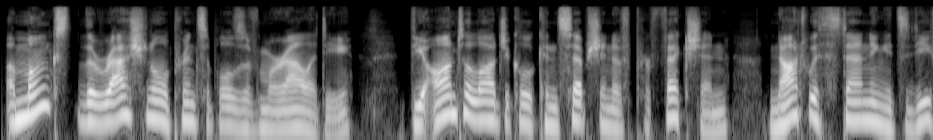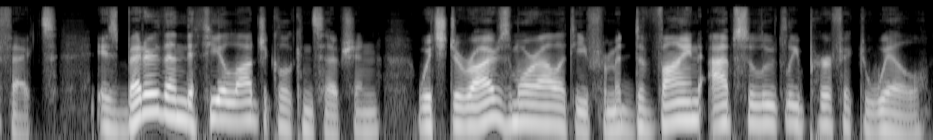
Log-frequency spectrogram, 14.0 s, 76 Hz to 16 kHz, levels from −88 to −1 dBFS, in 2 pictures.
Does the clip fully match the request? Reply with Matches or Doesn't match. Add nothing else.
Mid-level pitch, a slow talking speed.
Matches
